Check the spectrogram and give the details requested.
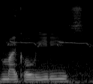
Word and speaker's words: Michaelides: Nobody knows how to say his last name right, but I think it's Michaelides. Or at least that's how I like to say it.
